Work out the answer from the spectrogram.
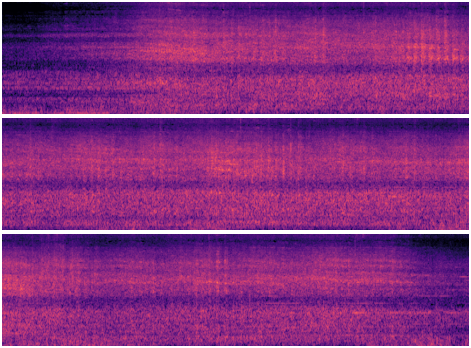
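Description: Express train running through at speed behind an electric locomotive: the sound swells as the locomotive reaches the microphone about two seconds in. A long rake of passenger coaches then goes by with steady wheel clatter on the rails.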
